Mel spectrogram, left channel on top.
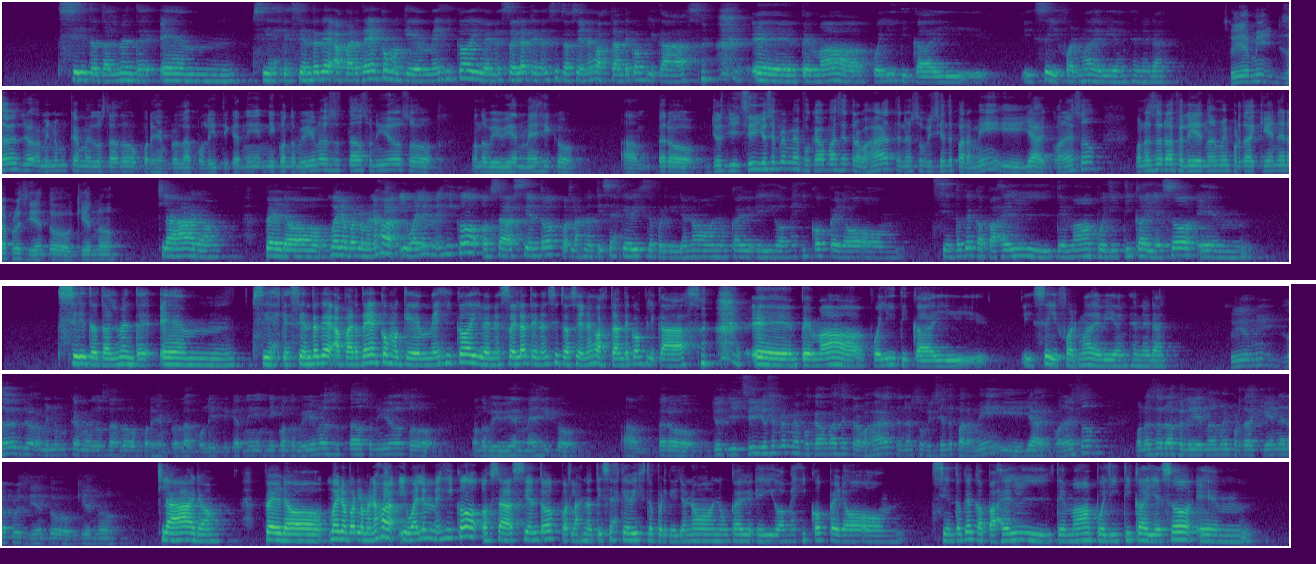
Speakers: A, on the right (about 55°); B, on the left (about 55°).
A: Sí, totalmente. Em, sí, es que siento que aparte como que México y Venezuela tienen situaciones bastante complicadas <laughs> en tema política y, y sí, forma de vida en general.
B: Sí, a mí, sabes, yo, a mí nunca me ha gustado, por ejemplo, la política, ni, ni cuando viví en los Estados Unidos o cuando viví en México. Am, pero yo y- sí, yo siempre me enfocaba más en trabajar, tener suficiente para mí y ya, con eso, con eso era feliz, no me importaba quién era presidente o quién no.
A: Claro, pero bueno, por lo menos a- igual en México, o sea, siento por las noticias que he visto, porque yo no nunca he he ido a México, pero mm, siento que capaz el tema política y eso, em,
